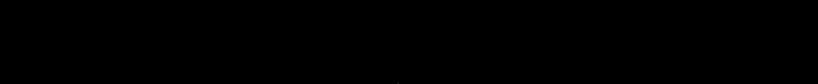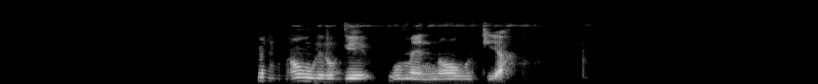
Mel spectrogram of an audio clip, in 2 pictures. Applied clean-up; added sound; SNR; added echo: neural mask model DeepFilterNet 3.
